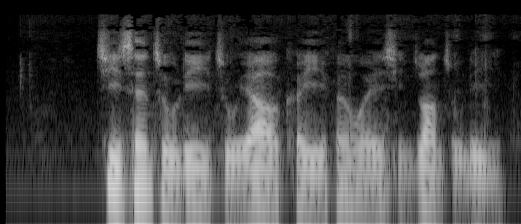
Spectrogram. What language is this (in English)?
Chinese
